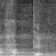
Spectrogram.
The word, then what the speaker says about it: Habib: Itu di harokatnya kitab itu ada yang nulis Hubab. Yang benar, oh enggak, yang benar itu bacanya Habib.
